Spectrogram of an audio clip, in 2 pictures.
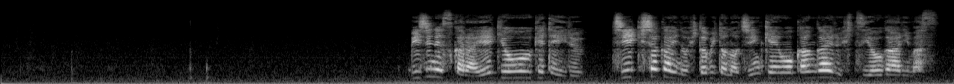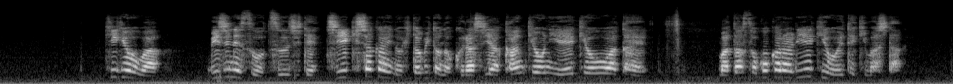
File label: elearning; japan; business and human rights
